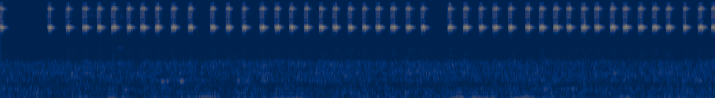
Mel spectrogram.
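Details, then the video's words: Jangkrik jeliteng cricket chirping shrilly: after a silent first second, piercing high pulses repeat about three times a second, with short breaks near five and nine seconds, over a quiet low murmur. "Suara jangkrik jeliteng nyaring"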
